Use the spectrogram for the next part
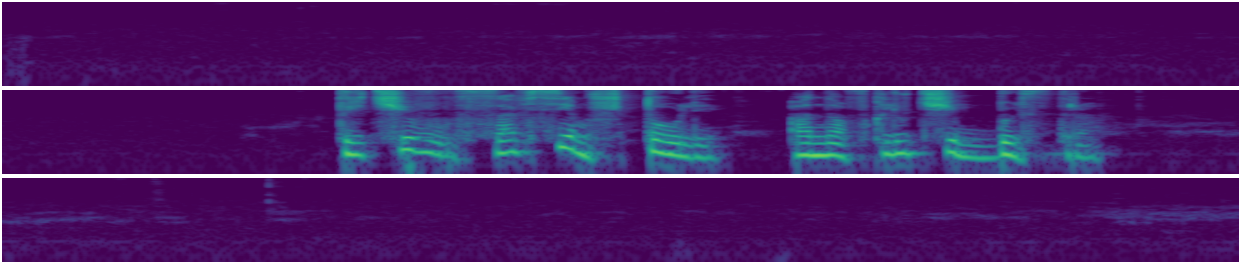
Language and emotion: Russian, angry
